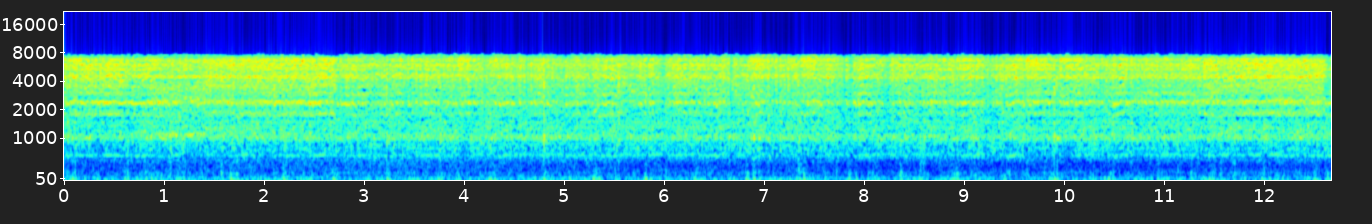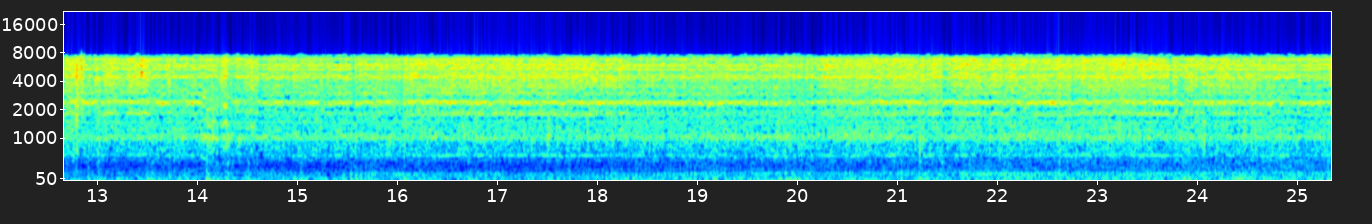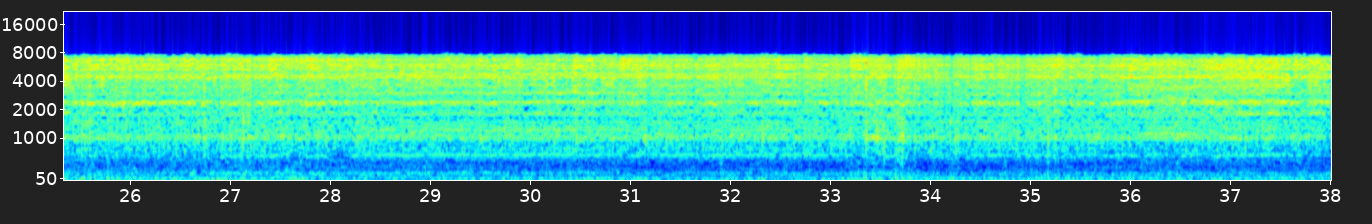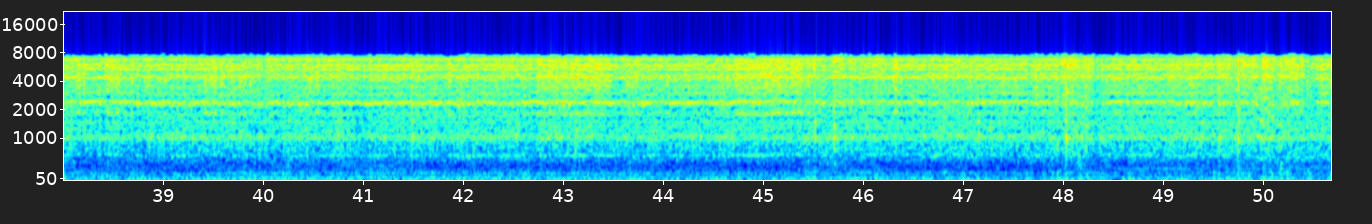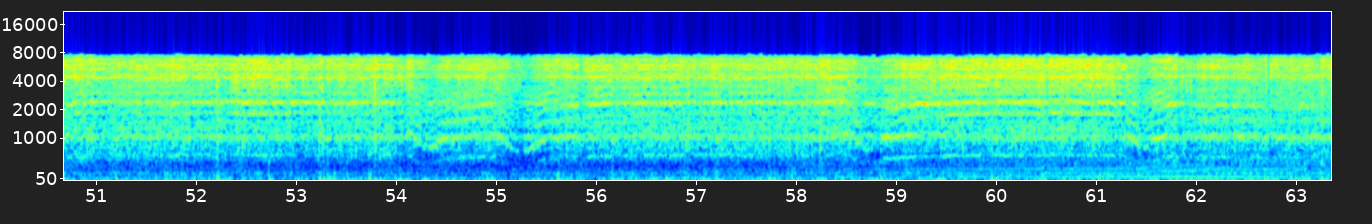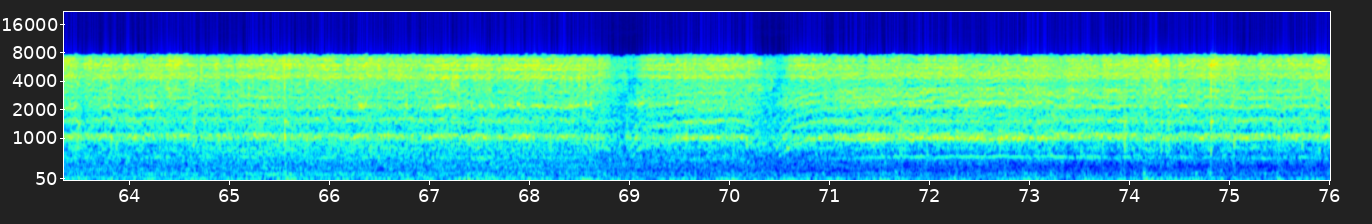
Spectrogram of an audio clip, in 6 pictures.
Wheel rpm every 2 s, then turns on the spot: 160, 160, 160, 160, 160, 160, 160, 160, 160, 160, 160, 160, 160, 160, 160, 160, 160, 160, 160, 160, 160, 160, 160, 160, 160, 160, 160, 130, 160, 150, 150, 140, 140, 140, 110, 120, 140, 140.
none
